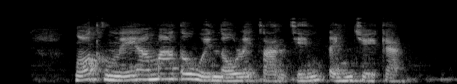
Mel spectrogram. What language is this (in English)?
Cantonese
